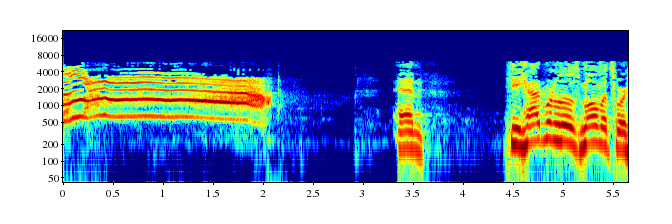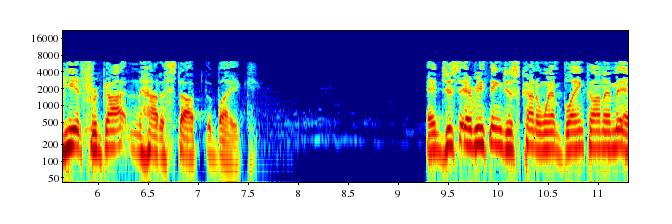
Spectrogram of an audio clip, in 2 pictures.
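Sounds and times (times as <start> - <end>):
voice imitating a boy's distressed scream: 0.0 - 2.2
speech: 3.4 - 3.8, 4.4 - 7.6, 9.3 - 11.3.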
